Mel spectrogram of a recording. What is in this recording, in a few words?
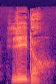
"fido", Apatani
